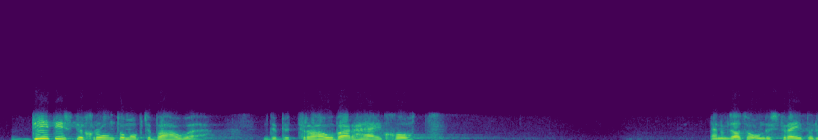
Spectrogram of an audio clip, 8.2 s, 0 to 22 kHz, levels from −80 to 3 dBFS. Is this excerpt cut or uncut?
cut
